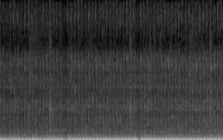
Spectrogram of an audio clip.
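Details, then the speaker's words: Apollo RFZ pit bike after service, idle still to be lowered and carb to be tuned: fast, even exhaust beat with a raspy puffing chuff each pulse; engine runs clean, stock exhaust silencer leaking badly. "En fait on a une fuite à la cartouche, mais ça c'est la ligne d'origine de la moto, hein. C'est une vraie merde."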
